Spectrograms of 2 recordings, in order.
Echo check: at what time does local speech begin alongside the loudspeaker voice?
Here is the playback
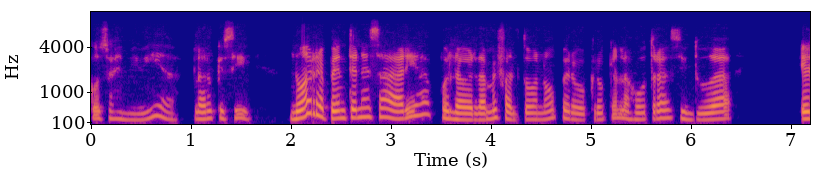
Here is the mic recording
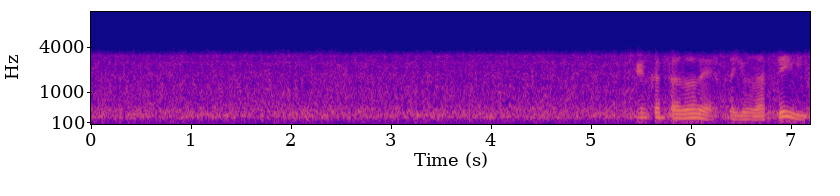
5.2 s

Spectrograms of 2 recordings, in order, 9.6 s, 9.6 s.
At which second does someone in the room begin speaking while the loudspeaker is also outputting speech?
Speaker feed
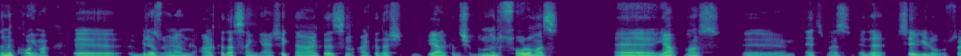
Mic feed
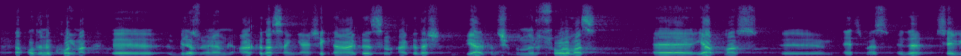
none

